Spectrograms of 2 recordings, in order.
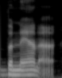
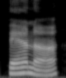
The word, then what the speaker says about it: banana: The classic example is banana. You almost never hear bana with three distinct a sounds. It's almost always bana. That first a becomes a soft quick uh a little bu na.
